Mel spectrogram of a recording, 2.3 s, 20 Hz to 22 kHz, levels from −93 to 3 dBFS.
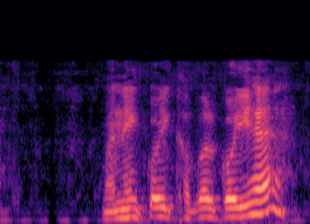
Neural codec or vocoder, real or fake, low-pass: codec, 16 kHz, 4.8 kbps, FACodec; fake; 7.2 kHz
